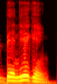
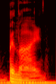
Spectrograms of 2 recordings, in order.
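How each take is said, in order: First: It is said as spelled, not standard English. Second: It is said with the standard English pronunciation. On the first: This is how the word was guessed from reading. The speaker calls it wrong. "o que para mim até então era benign" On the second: This is how the word is actually pronounced. The speaker calls it right. "eu finalmente descobri como é"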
